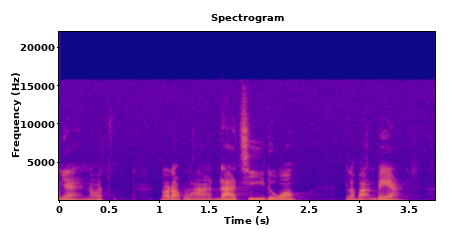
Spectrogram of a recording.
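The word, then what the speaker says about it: 達: Nó nó đọc là dachi, đúng không?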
